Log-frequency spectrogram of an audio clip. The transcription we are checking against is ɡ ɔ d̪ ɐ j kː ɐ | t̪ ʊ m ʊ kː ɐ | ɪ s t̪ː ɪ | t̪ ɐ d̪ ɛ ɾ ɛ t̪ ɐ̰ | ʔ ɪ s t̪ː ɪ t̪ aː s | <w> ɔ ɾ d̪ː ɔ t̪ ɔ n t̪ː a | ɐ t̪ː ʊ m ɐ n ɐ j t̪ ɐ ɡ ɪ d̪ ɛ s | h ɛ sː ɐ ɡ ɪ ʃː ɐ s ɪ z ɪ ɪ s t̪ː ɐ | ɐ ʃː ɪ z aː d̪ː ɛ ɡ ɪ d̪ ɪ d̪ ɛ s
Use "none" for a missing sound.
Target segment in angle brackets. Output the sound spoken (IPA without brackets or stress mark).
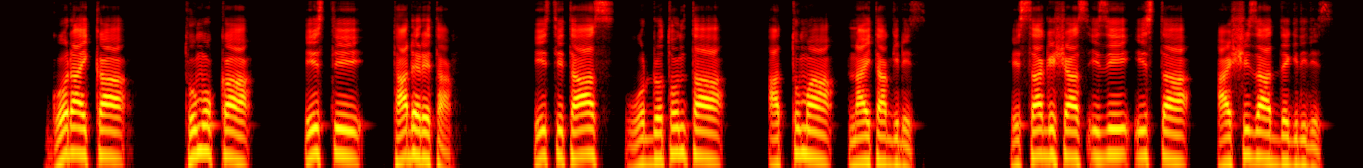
w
